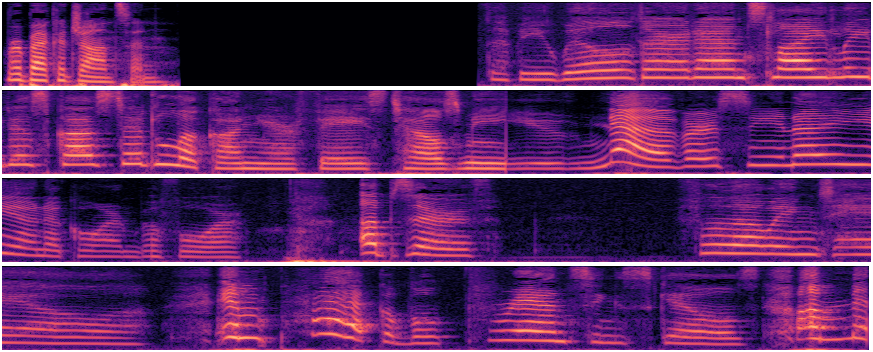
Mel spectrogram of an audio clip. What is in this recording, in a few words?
animation; Innovative LA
